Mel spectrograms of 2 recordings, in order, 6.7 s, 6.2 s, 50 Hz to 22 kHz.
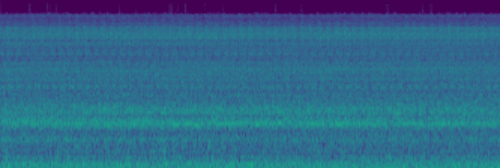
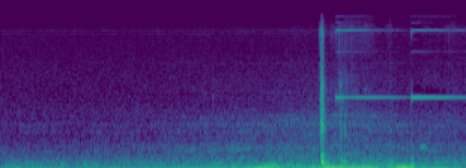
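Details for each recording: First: VW Polo Sedan, front wheel lifted and spinning in gear: a steady droning hum under the engine noise from the right front hub bearing, which hums clearly and needs replacing; the left wheel is quiet. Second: VW Polo Sedan on factory Kama tires, front left wheel raised, heard inside cabin in fifth gear at 60 km/h: soft low road rumble, no hum or growl; left front bearing normal, unlike the faulty humming right one.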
